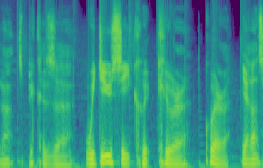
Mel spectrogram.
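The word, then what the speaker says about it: Qi'ra: I've also been doing that because we do see Kira. Yeah, that's how you pronounce her name.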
